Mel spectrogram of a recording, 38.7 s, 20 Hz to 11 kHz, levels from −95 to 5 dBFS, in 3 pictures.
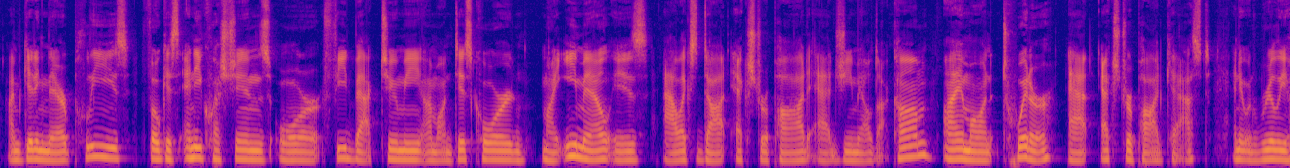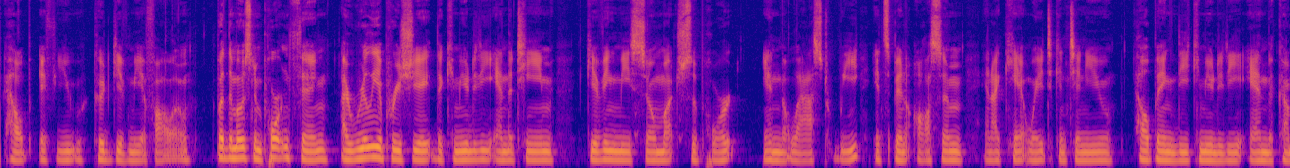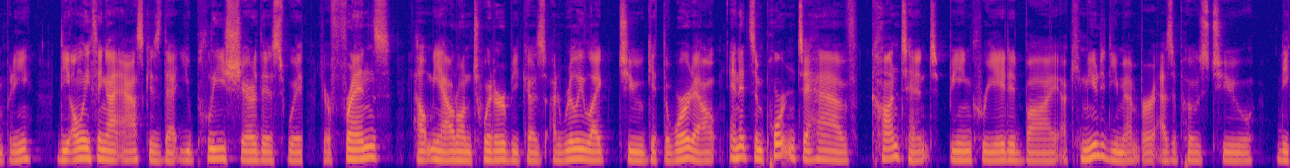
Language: English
